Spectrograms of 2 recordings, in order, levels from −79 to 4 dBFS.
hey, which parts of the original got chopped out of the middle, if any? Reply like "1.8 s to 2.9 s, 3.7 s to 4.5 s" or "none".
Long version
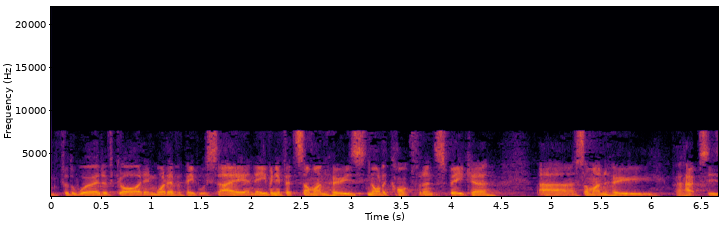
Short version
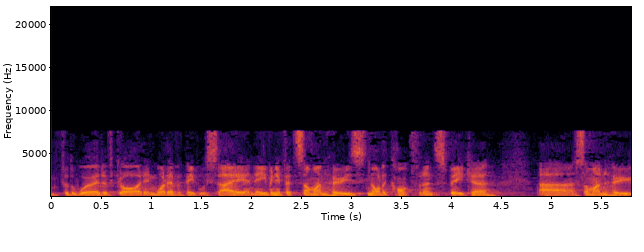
none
